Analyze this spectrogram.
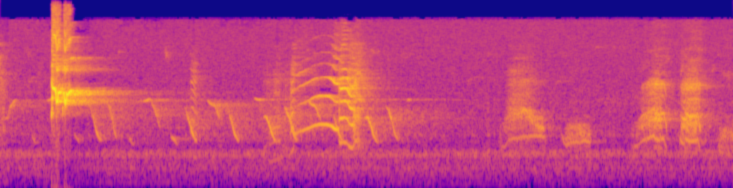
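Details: Lyrebird from the forests of Australia in imitative song, a sharp snap followed by a run of falling whistled slurs, arched warbling notes, then softer scattered chirps and chatter.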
